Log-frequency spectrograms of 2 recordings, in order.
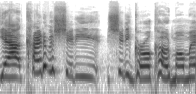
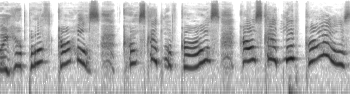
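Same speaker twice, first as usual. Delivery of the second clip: put-on very high wailing, crying shout; 3 dB louder than usual. Retelling how Hitomi wails and shouts in a scene: imitating Hitomi wailing and shouting. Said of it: "to wail and shout".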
